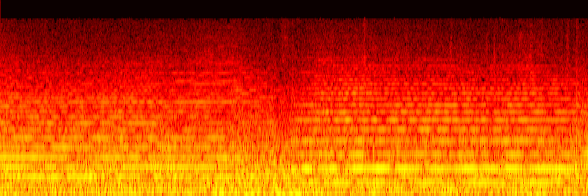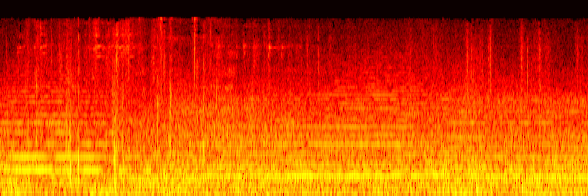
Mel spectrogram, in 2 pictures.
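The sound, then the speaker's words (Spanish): Horse galloping across scrub-covered plains in a film scene: a white horse's hoofbeats run continuously under sustained low musical tones, with a few sharper hoof strikes midway. “Ya de día Arwen galopa por llanuras cubiertas de matorrales.”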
